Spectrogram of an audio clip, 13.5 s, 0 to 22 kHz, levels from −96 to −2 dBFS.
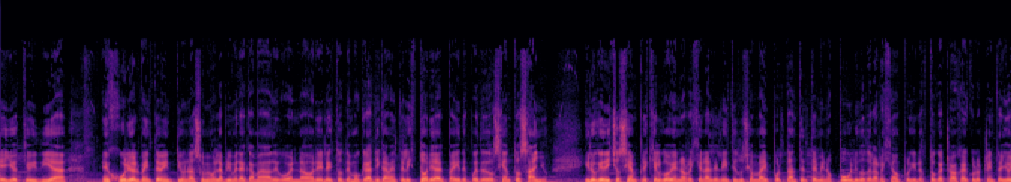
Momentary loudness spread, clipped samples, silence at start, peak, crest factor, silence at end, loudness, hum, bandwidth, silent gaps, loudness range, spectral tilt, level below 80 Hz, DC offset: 7 LU; under 0.1%; 0 s; -16 dBFS; 18 dB; 0 s; -34 LUFS; none; 16.5 kHz; none; 3 LU; -6.5 dB/octave; -66 dBFS; under 0.1%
